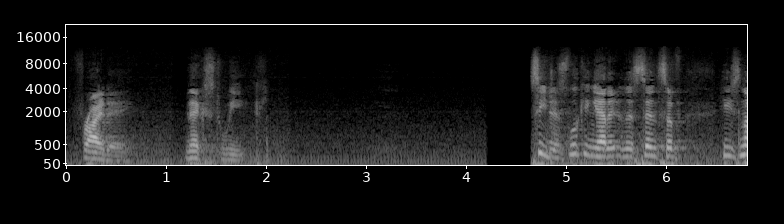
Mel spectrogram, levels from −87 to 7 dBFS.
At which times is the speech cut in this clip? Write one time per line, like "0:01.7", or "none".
0:04.8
